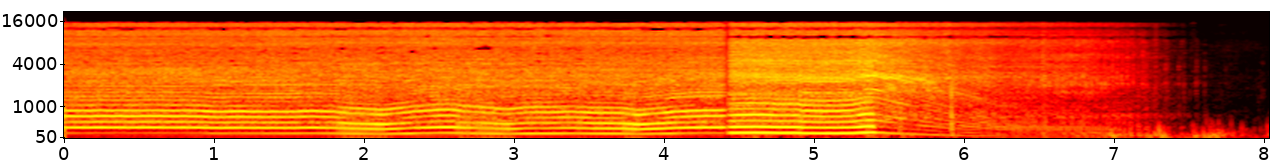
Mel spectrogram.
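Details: Stihl MS 362 chainsaw, about 7 years of hard use, brought in hard to start and low on power, after servicing: crisp high-revving two-stroke dipping and recovering as it bites very hard wood (maple or oak), then revving out and dying away; runs strong and clean, normal under load.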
